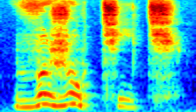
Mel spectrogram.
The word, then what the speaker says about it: wrzucić: Wrzucić, wrzucić, wrzucić. How about this one? Voiced, unvoiced. So how would we pronounce the first one?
